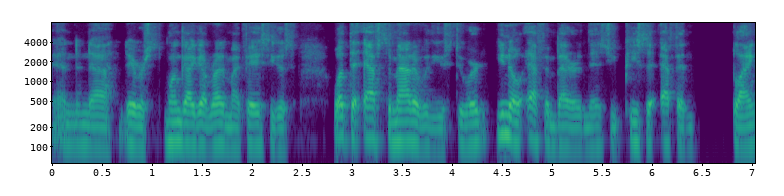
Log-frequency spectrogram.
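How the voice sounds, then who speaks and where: A man with an American accent talks at a medium pitch and fairly quick pace against a quiet background. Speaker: retired police officer and whistleblower. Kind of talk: testimony. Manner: animated.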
